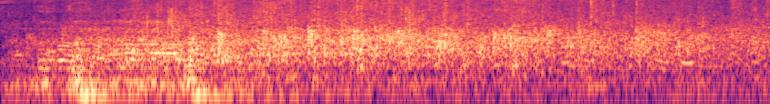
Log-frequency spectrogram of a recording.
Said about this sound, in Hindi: तो आप सब ताली बजा के मुझे रोकना चाहते हो।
